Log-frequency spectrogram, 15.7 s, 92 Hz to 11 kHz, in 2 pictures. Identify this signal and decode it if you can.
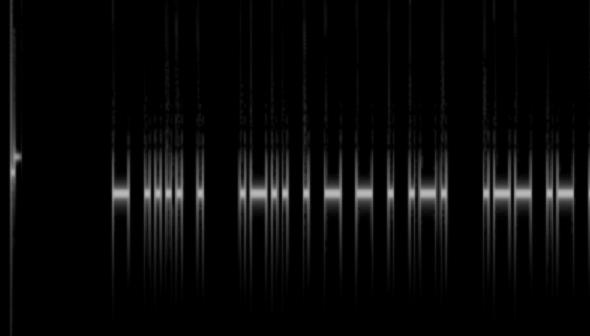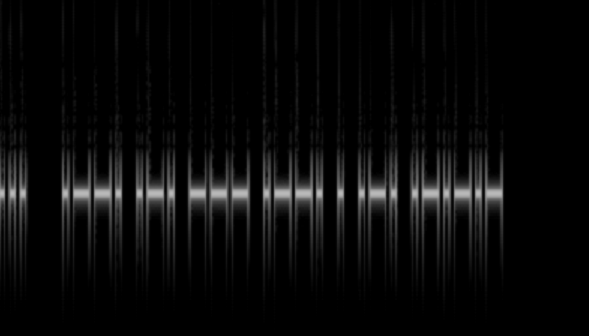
Morse code, heard as a keyed tone, about 17 wpm, 700 Hz. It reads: THE LETTER WAS PROPER.
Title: Sentences from Top 1000 Words - Review Part 5 - 17wpm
